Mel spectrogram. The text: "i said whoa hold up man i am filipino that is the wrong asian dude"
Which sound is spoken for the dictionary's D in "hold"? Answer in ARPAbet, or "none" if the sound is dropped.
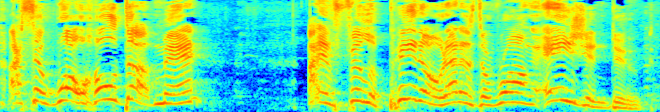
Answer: D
